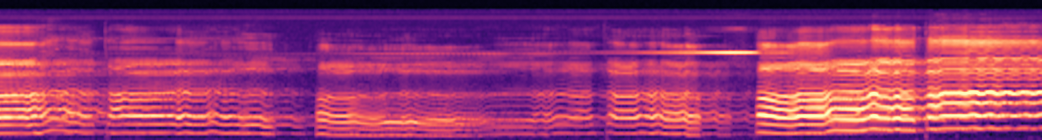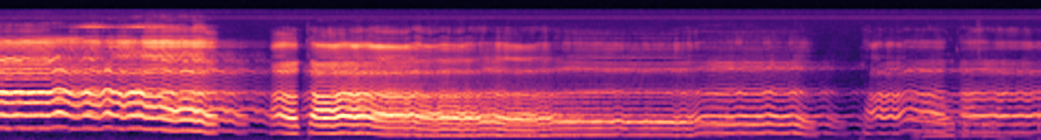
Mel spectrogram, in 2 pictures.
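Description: A man singing a naat in long drawn-out notes, his voice wavering and gliding in pitch.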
